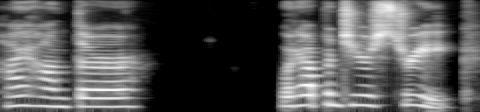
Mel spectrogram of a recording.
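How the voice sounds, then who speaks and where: A woman with a fairly high-pitched voice reads a story aloud. She voices the dialogue informally and expressively, slipping into offhand commentary as a read-along host would. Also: level tone, unhurried, vocal fry. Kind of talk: reading dialogue aloud with casual reaction commentary.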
